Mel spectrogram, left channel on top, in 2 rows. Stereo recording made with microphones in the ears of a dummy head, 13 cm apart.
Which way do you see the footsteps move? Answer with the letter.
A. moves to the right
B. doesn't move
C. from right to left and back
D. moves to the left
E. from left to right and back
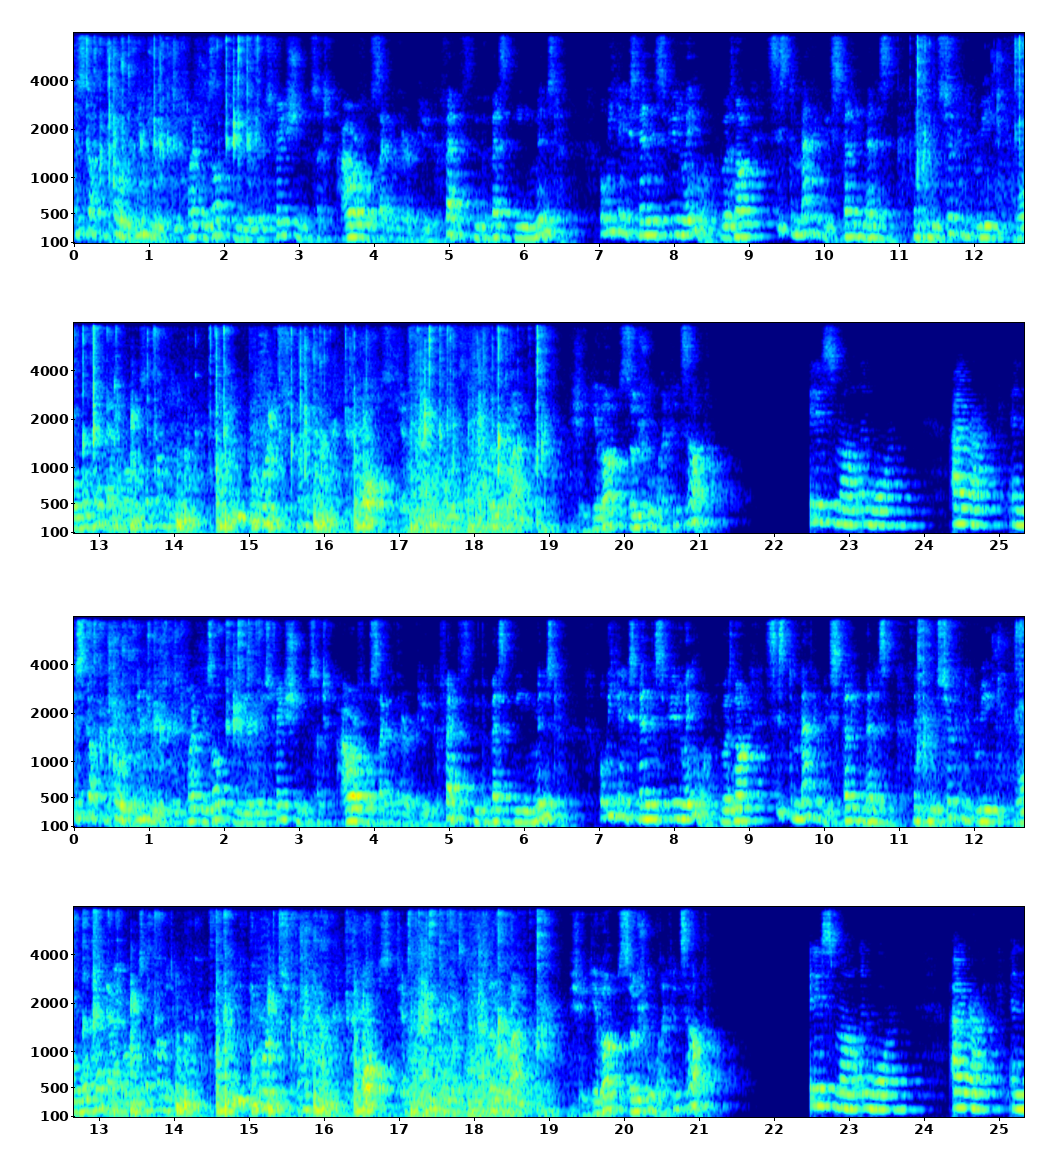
D.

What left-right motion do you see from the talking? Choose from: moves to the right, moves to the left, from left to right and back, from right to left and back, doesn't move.
doesn't move.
